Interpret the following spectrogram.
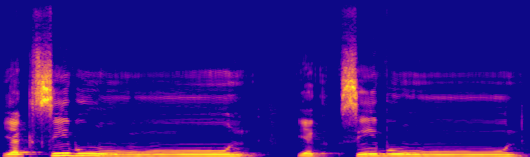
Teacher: یکسبون یکسبون، یا کو کاف کے ساتھ ملانا ہے نرمی سے، سین کی سیٹی باریک ہوگی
